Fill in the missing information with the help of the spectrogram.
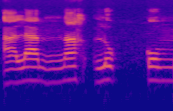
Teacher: Maka cara membacanya harus diidghamkan juga. Huruf qafnya dimasukkan ke dalam huruf kaf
